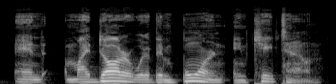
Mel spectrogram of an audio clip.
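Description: A man speaks with a New York accent. His fairly low voice has lively intonation. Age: 40s. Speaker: actor. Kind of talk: casual chat. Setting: studio.

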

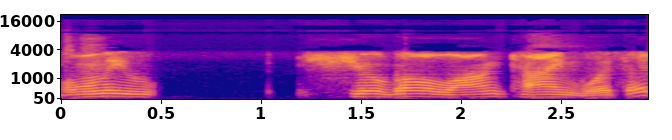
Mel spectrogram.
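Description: The delivery is fairly slow with fairly even intonation. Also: man, medium pitch for a man. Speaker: radio show caller. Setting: phone. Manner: calm, easygoing.

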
